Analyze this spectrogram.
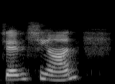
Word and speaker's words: Gentian: 12th medicine is Gentian. People call it Gentian also, but I pronounce it Gentian.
